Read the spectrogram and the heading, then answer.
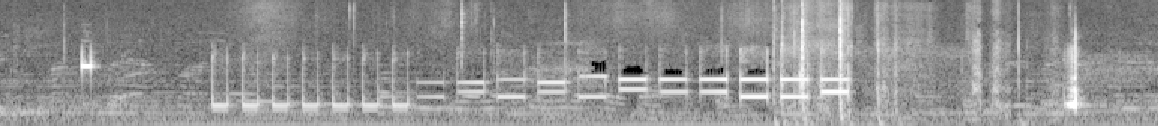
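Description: A rapid string of telephone keypad tones, short evenly spaced beeps at shifting pitches, dialed clearly, followed by a few clicks and a sharp knock near the end.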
